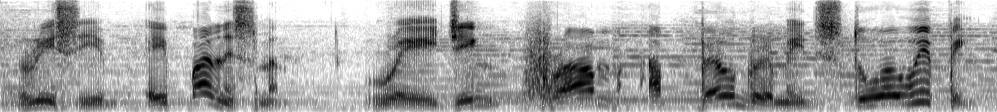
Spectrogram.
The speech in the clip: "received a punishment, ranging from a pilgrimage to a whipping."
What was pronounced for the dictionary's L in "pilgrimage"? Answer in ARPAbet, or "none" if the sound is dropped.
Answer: L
